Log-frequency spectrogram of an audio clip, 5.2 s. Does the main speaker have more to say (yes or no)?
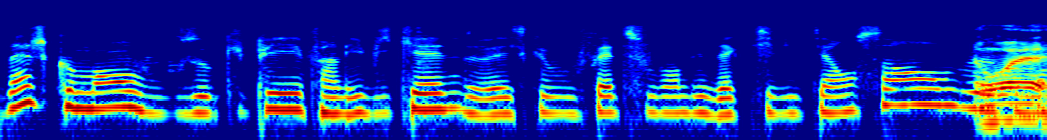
no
